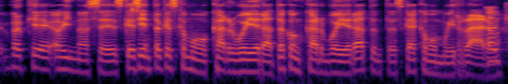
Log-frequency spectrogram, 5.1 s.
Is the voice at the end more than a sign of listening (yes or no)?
yes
